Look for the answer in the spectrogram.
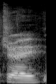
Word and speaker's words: Dryw: It's just Dryw.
